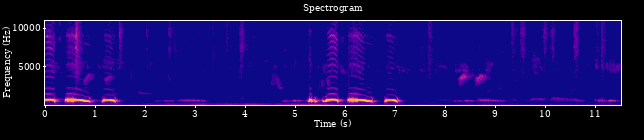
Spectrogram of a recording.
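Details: Spotted dove cooing to stimulate newly kept birds: two full phrases of mellow, hollow coos about five seconds apart, separated and followed by soft wavering murmurs, over a faint low hum.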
